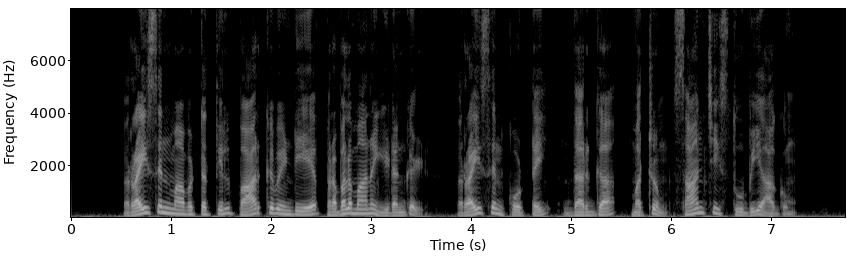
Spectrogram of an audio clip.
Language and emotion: Tamil, neutral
